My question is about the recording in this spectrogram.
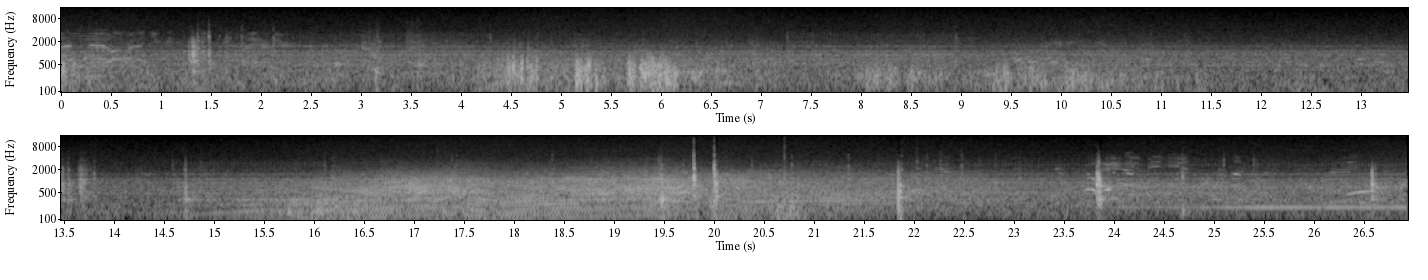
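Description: Open-air soccer-field ambience: scattered distant voices and shouts, with several sharp thuds of a soccer ball being kicked. In the second half a swell of noise rises and fades, like a vehicle going by.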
